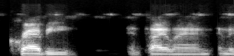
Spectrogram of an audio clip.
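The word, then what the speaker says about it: Krabi: spell it in thai in thai language it's more of a like a good like a g sound like grabby instead of krabby so like little things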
